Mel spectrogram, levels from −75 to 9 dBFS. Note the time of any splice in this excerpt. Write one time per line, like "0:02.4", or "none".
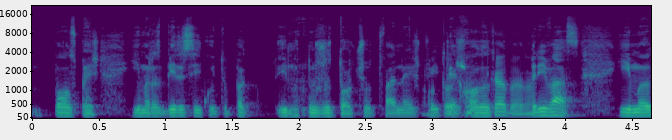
0:01.3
